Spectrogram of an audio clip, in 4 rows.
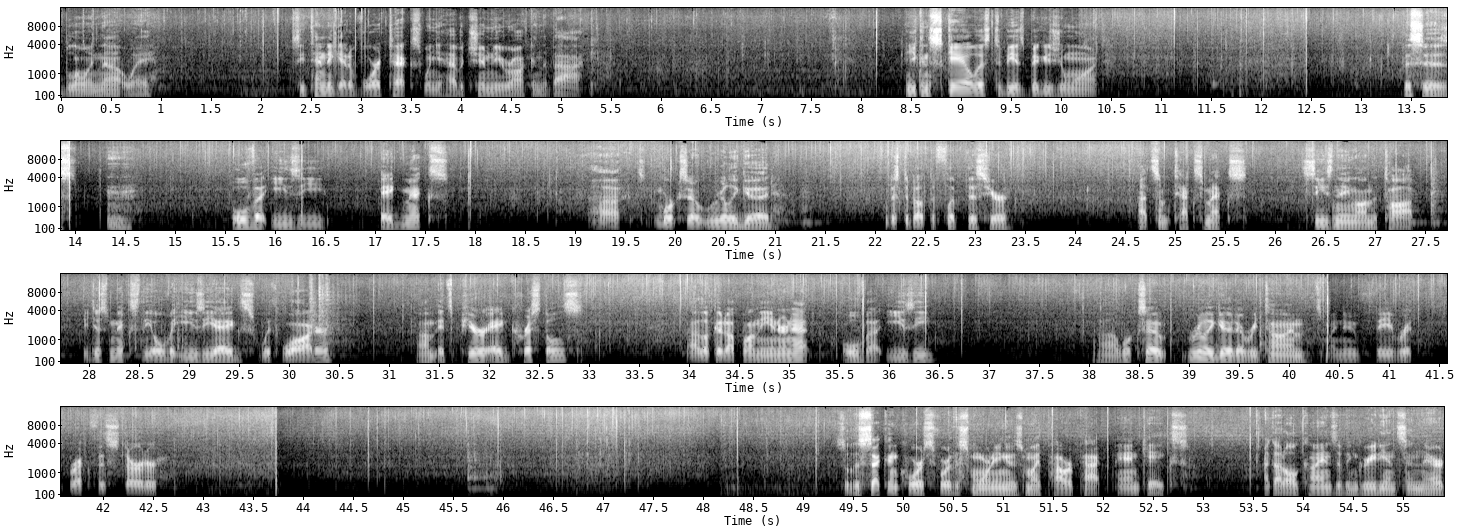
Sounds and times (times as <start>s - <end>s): Speech: 0.0s - 1.0s, 2.3s - 5.4s, 8.4s - 10.4s, 13.4s - 14.6s, 15.6s - 17.8s, 19.2s - 21.2s, 22.1s - 23.4s, 24.6s - 25.7s, 26.3s - 27.4s, 28.0s - 30.5s, 31.3s - 33.0s, 34.0s - 36.5s, 38.0s - 42.6s, 49.4s - 52.9s, 53.6s - 55.4s
Fire: 0.0s - 55.4s
Outside, rural or natural: 0.0s - 55.4s.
